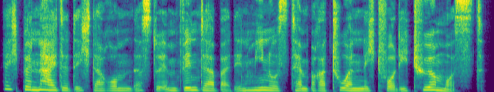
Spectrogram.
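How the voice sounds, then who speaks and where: A woman reading aloud voices a calm young woman friend who speaks in a soothing, encouraging way. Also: on the low side, normal speed, dry recording, studio quality, lightly acted. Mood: reassuring.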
